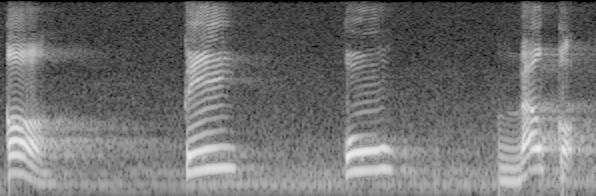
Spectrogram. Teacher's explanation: Diucapkan dengan suara yang tebal dan dalam posisi sukun, maka terdengar pantulan suara. · Huruf qaf diucapkan dengan cara menyentuhkan pangkal lidah kita dengan langit-langit bagian belakang.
